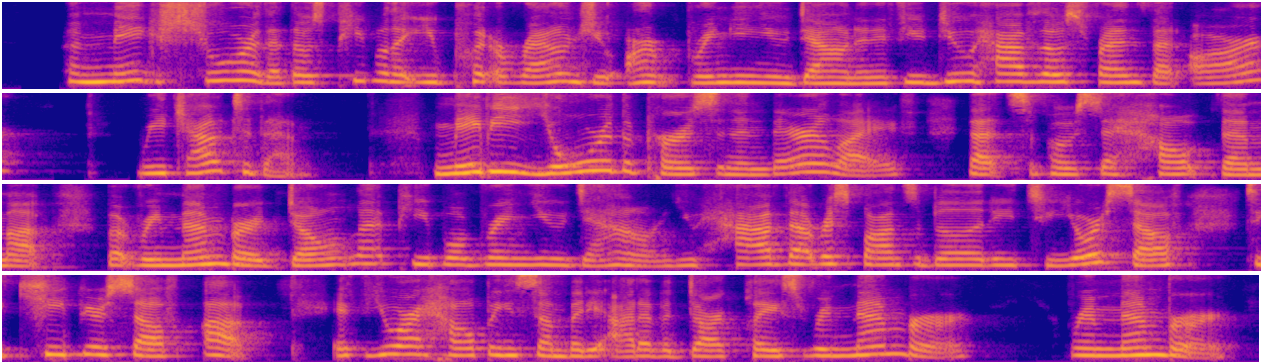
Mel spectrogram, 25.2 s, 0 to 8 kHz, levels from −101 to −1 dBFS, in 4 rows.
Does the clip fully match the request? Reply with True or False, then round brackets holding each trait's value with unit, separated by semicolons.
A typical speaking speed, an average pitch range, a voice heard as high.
True (170 wpm; 3.7 semitones; 230 Hz)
